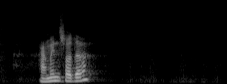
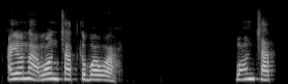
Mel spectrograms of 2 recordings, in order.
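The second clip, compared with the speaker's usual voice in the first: higher and louder urgent shout; father shouting; 7 semitones higher, 6 dB louder than usual. A narrator's reading. Father below shouts to his child on the roof, urgent shout. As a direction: yell up at the child to jump. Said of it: "Papanya teriak sama dia".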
